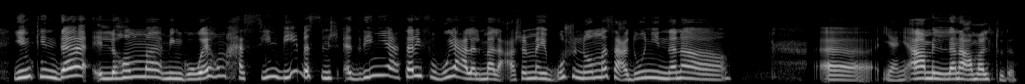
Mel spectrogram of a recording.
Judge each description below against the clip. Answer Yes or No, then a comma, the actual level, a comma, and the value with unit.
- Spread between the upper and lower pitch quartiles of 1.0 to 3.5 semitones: No, average, 4.6 semitones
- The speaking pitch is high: Yes, very high, 280 Hz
